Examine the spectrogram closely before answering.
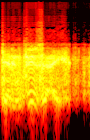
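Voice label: attack position, mood med, Hungarian; War Thunder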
